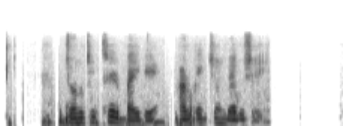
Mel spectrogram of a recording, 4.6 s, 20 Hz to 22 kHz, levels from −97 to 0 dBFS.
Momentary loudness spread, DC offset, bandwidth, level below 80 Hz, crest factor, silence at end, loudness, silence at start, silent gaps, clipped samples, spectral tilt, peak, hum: 16 LU; under 0.1%; 7.4 kHz; -58 dBFS; 20 dB; 1 s; -23 LUFS; 0.1 s; 0.23-0.28 s; under 0.1%; -7.5 dB/octave; -4 dBFS; none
